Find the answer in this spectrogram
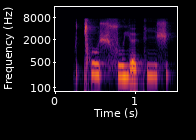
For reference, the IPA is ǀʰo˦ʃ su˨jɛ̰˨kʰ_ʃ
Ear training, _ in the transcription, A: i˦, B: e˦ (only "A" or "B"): A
